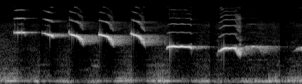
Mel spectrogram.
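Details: Greater green leafbird lure song for a bird that will not sing: a fast string of rich whistled notes falling in steps from high to lower pitch, then longer, steadier ringing whistles.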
